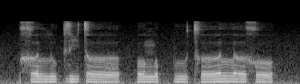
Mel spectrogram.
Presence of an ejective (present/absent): absent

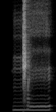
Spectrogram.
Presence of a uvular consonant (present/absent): absent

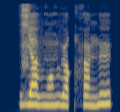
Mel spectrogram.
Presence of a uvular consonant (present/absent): present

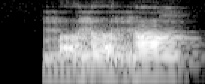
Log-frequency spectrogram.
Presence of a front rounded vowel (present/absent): absent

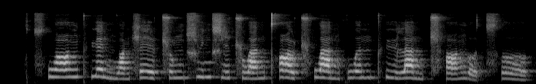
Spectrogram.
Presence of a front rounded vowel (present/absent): present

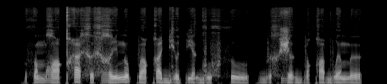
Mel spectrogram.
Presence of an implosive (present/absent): absent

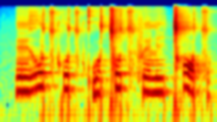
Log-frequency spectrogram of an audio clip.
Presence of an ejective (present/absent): present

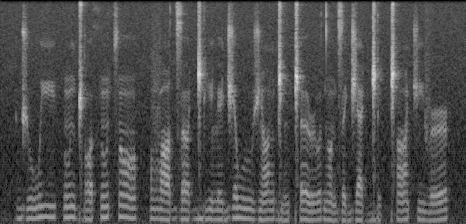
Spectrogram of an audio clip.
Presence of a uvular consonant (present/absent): absent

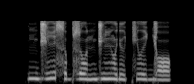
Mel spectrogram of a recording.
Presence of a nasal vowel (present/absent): present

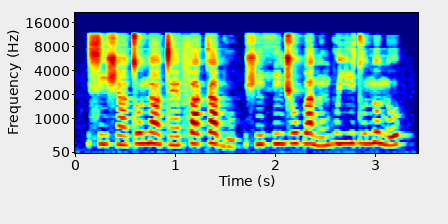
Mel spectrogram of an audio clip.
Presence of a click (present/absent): absent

